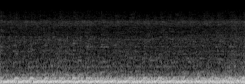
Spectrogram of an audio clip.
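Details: Toyota/Lexus UZ V8 on the Spitronics ECU, first start in this setup with a barely adjusted map. Lumpy, stumbling low idle on 4 cylinders; the owner relates it to a coil-type fault with the cylinder mix-up.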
